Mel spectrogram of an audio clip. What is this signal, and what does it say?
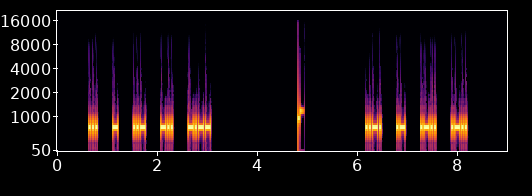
Morse code, heard as a keyed tone, about 36 wpm, spaced as for 20 wpm, 690 Hz. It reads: STUDY FALL
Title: 3x Character Spacing - Top 500 Words - 35wpm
